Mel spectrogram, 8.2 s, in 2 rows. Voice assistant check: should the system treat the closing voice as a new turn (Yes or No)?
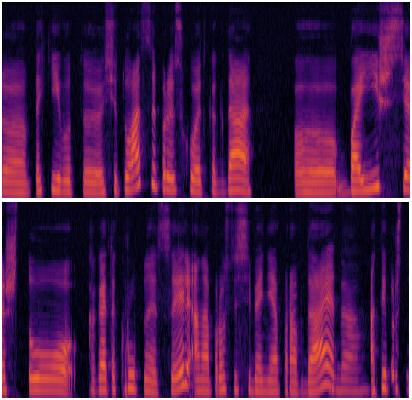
No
